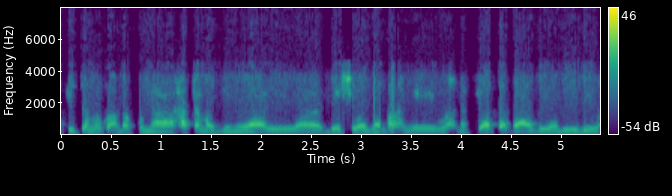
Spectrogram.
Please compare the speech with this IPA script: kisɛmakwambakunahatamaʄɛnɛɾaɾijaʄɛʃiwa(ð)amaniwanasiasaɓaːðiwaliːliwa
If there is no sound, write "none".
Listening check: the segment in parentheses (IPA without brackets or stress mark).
z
